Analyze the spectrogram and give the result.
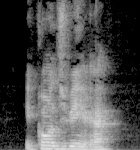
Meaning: third-person plural conditional of éconduire
- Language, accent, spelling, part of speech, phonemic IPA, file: French, Canada, éconduiraient, verb, /e.kɔ̃.dɥi.ʁɛ/, LL-Q150 (fra)-éconduiraient.wav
